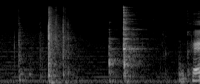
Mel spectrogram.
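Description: Two sharp knocks of a wooden spoon against the metal inner pot of an Aroma rice cooker, about half a second and a quarter apart, the second followed by a short ring.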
